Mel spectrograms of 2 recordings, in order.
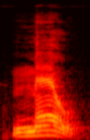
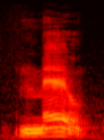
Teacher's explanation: encontramos entre as vogais acentuadas dois sons correspondentes, um E mais fechado e um E mais aberto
